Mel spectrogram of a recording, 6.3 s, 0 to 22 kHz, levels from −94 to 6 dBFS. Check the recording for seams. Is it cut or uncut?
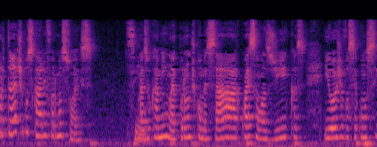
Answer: uncut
